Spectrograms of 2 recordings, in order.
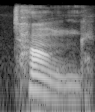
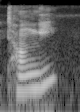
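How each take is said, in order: First: The word ends without any extra vowel. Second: The word ends with an extra 'ee' vowel. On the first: The speaker calls it right. "we would say tongue" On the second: The speaker calls it wrong. "we wouldn't say tonguey"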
